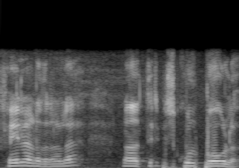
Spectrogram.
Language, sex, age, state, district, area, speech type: Tamil, male, 45-60, Tamil Nadu, Tiruchirappalli, rural, spontaneous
